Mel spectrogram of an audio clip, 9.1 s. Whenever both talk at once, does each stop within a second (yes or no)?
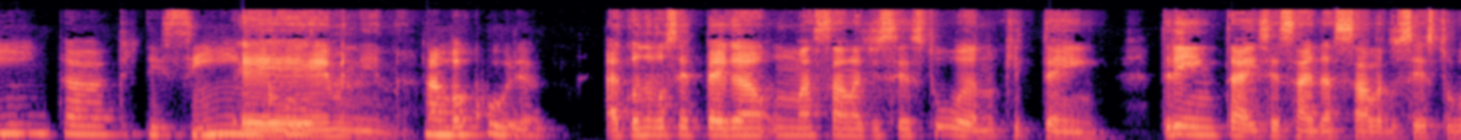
yes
